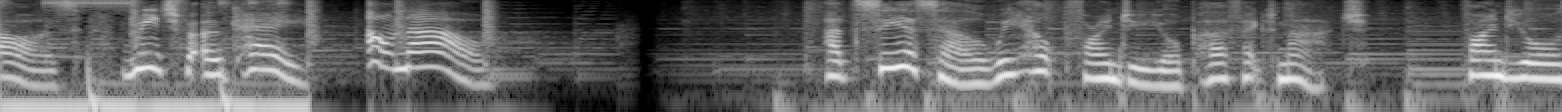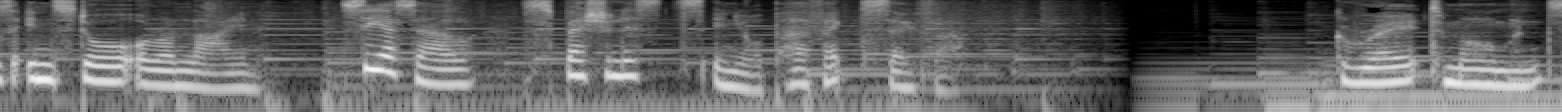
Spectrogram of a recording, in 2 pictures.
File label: Commercial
